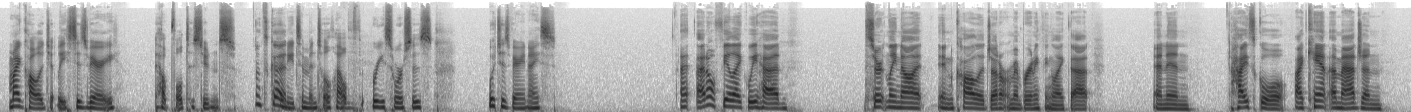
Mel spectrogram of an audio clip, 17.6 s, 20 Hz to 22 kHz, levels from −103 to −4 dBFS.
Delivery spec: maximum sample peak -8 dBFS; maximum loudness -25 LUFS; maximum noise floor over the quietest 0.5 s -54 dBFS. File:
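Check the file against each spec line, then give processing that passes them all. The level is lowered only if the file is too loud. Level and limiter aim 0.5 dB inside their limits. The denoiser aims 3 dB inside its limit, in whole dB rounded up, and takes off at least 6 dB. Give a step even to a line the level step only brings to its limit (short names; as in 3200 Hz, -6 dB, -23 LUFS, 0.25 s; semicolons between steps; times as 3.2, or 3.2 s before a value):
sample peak -4.5 dBFS: fail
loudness -24.0 LUFS: fail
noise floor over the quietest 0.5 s -61 dBFS: OK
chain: gain -1.5 dB; limiter -8.5 dBFS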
